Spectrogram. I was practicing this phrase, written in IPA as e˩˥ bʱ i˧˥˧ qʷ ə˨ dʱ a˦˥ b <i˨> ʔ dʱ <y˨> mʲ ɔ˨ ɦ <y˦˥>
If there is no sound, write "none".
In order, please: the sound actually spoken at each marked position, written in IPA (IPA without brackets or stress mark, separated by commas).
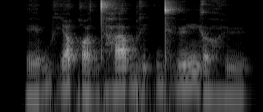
i˦˥, y˦˥, y˨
